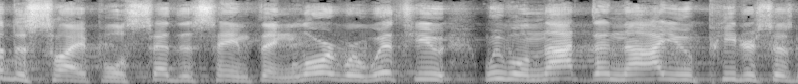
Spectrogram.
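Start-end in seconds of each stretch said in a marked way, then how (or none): 1.5-3.5 raised, insistent vow of loyalty; emphatic pledge. Retold or imitated. All the disciples pledging loyalty to Jesus, raised and emphatic. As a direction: pledge it eagerly, pitched high.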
